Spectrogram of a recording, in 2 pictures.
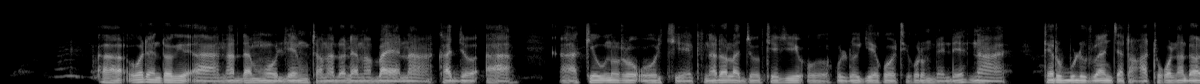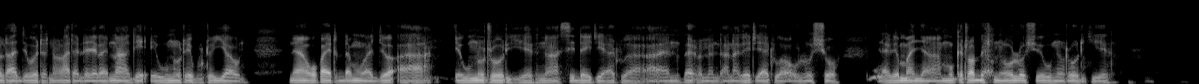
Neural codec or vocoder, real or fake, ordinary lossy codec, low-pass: autoencoder, 48 kHz, 32 numbers a frame, DAC-VAE, trained on Japanese speech; fake; none; 7.2 kHz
